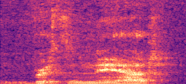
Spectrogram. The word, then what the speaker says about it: Brythoniad: I mean, I pronounce it Brythoniad because in Welsh, generally speaking, they put the emphasis on the second to last syllable of any word.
